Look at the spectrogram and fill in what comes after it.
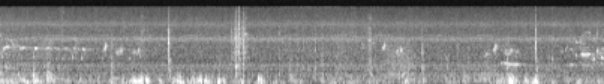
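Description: Faint scattered bird chirps and short whistles in dry forest, one falling whistle near the start, over low rumbling bumps, with two sharp clicks about two and three seconds in.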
